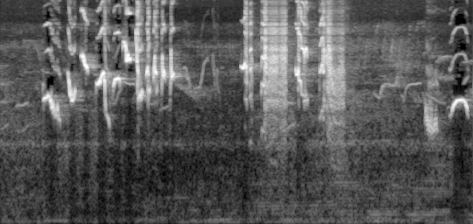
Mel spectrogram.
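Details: Oriental magpie-robin singing, used to coax a quiet bird into full song. A rapid string of whistled slurs and chips is broken by harsh raspy bursts, then sparse rising whistles follow.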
